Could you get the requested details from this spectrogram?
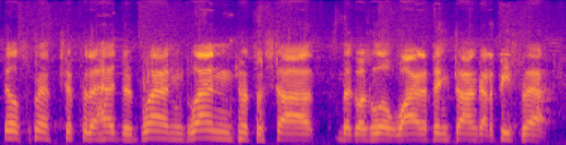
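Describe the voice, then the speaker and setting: The audio is dull and faint music plays behind a high-ish, flat male voice. An American commentator races through an amateur floor hockey game play by play, covering passes and shots with dry asides.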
